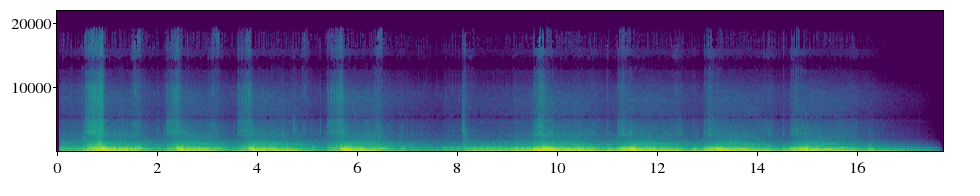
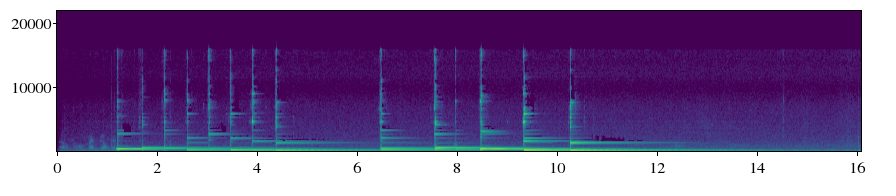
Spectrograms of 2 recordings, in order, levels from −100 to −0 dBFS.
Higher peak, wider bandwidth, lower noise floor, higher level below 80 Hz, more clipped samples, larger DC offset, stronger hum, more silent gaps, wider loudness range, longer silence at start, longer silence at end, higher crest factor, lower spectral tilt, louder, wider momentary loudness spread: first, 0 dBFS vs -10 dBFS; second, 10.5 kHz vs 16 kHz; second, -42 dBFS vs -67 dBFS; first, -30 dBFS vs -62 dBFS; neither; neither; neither; neither; second, 5 LU vs 14 LU; second, 0.05 s vs 1.2 s; first, 0.45 s vs 0 s; second, 16 dB vs 22 dB; first, -10 dB/octave vs -4.5 dB/octave; first, -16 LUFS vs -31 LUFS; about the same, 19 LU vs 20 LU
